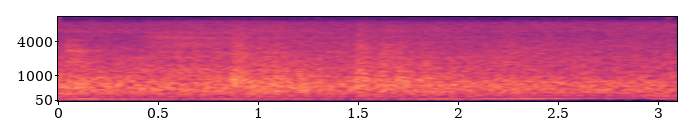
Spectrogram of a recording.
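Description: A tram moving through a transport tunnel in The Journeyman Project game, a constant low mechanical hum and rumble that holds steady throughout, close and alone.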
